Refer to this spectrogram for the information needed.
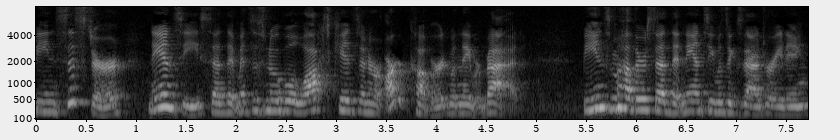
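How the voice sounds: Lively intonation across a natural reading voice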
